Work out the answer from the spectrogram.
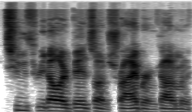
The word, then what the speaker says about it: Schreiber: would, but I put a couple bids just on and I always pronounce his name wrong. John Oh, Scribbery Schreibner. I Schreiber. forget. Thank you. Schreiber.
